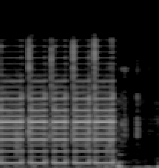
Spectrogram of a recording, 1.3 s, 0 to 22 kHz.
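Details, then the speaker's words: Kubota B26 no-start, seat safety switch tested with probes: four quick high beeps from the tester as the button closes, showing continuity; switch is good. "So, when I push this button, it's going to make a continuity and I should hear it. That's a proper switch."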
